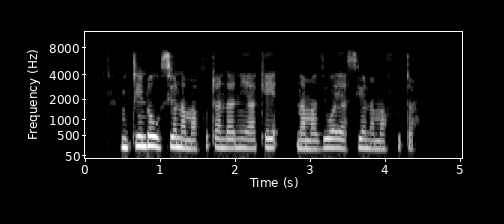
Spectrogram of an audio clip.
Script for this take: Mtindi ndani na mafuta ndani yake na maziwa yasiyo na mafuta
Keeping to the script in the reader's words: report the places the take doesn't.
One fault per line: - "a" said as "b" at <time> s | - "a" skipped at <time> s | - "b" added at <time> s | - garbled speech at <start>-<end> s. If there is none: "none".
- "ndani" said as "usio" at 0.9 s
